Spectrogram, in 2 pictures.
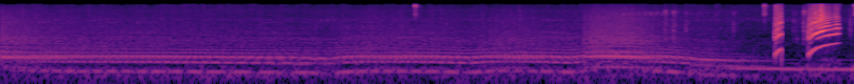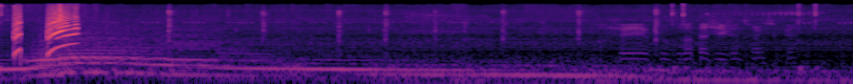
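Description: A car engine hums steadily, rising and falling in pitch.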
